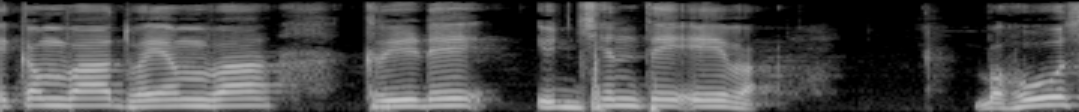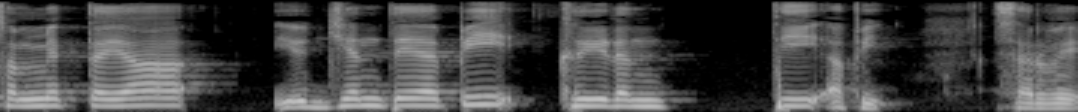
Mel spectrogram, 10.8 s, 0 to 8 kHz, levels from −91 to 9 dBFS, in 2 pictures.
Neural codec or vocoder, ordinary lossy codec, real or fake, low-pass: none; MP3, 48 kbps; real; 7.2 kHz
